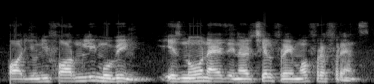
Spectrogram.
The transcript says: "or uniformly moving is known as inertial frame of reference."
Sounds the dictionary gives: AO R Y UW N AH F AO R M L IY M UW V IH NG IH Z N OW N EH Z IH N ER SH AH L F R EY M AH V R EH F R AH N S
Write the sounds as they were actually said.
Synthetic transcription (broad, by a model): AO R Y UW N AH F AO R M L IY M UW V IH NG IH Z N OW N EH Z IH N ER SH AH L F R EY M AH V R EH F R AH N S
